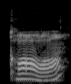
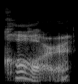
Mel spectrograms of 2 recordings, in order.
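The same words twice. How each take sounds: First: The word ends without an R sound. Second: The word ends with an audible R sound. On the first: "that belongs to R P or British English" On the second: "that belongs to General American"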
